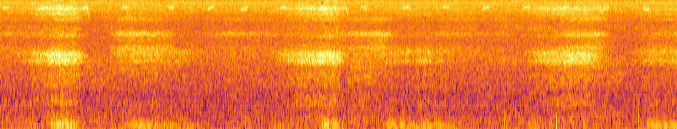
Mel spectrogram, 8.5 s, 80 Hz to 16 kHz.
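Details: Tired young children snoring while sleeping after a long day: soft rhythmic snores at about 18 breaths a minute, low rattling inhalations and quieter whistly exhalations.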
